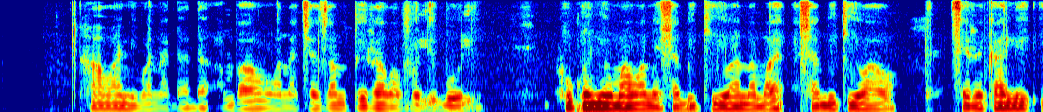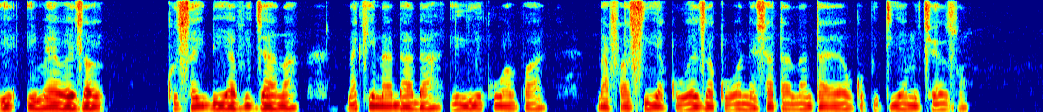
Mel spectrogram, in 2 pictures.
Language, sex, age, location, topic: Swahili, male, 18-24, Kisumu, government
